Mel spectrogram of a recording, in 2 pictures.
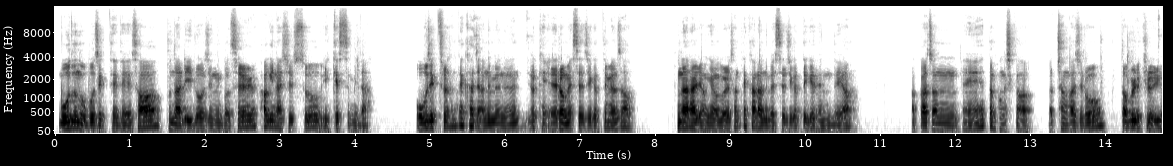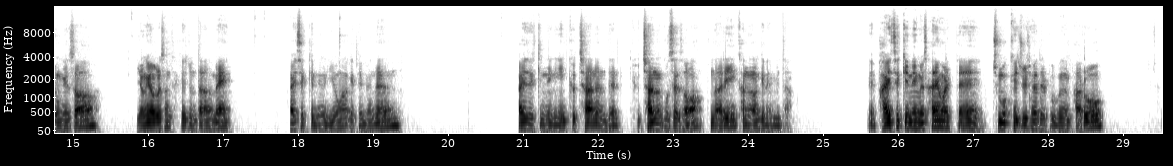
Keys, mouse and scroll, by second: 1.4-2.0 scroll down 3, 1.6 middle click, 4.6 click, 5.6 click, 11.0 w, 14.3 w, 14.7-24.8 drag, 24.8 Tab, 24.8-29.5 middle drag.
